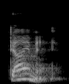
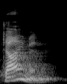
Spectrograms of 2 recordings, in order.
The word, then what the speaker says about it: diamond: next word is diamond diamond diamond is countable this is a diamond this is a big diamond so remember with diamond we don't pronounce the a it's not Dia it's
